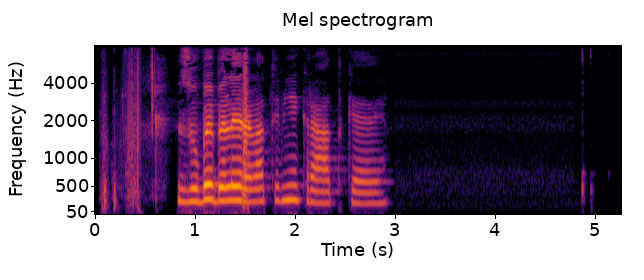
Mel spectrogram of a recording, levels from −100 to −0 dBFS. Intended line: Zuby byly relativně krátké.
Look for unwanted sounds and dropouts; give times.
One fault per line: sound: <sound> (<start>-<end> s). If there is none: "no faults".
no faults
